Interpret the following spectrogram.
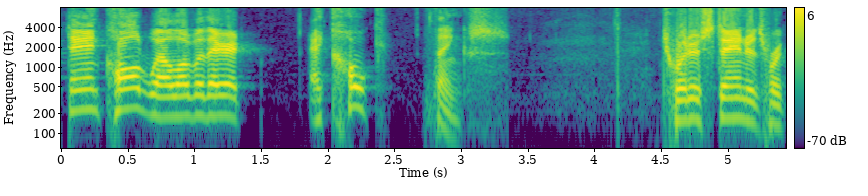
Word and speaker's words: Koch: That's Coke. And that's spelled K-O-C-H, not, C-O-K-E.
